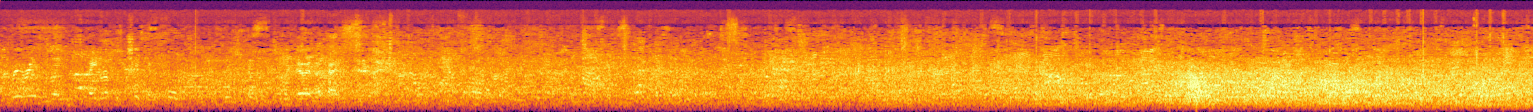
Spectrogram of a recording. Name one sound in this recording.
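A crowd murmurs in a large echoing hall.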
